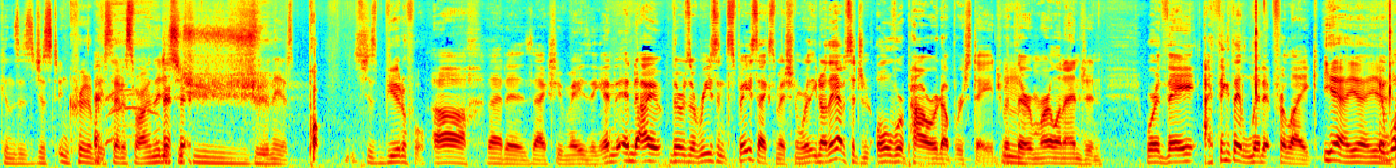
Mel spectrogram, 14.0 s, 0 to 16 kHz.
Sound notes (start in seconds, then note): 1.7 buzzes; 13.0 snaps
